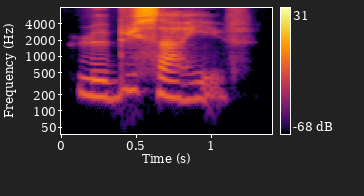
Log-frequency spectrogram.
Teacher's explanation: Dans une phrase, on va enchaîner ce son S avec la voyelle suivante. · Term: enchaînement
